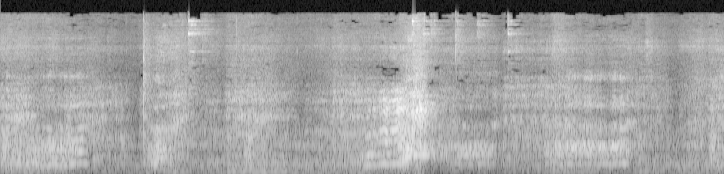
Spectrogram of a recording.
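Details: Greyhound Fox and German Shorthaired Pointer Miles, both three years old, in a tug o' war they often play: continuous snarling growls rising to a louder burst near the middle, then settling back.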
